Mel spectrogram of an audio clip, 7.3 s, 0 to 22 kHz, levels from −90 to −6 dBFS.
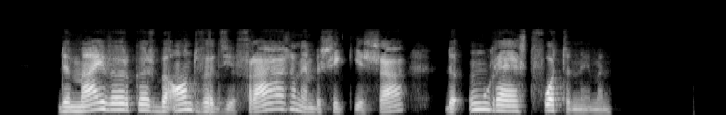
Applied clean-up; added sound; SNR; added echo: none; none; none; none.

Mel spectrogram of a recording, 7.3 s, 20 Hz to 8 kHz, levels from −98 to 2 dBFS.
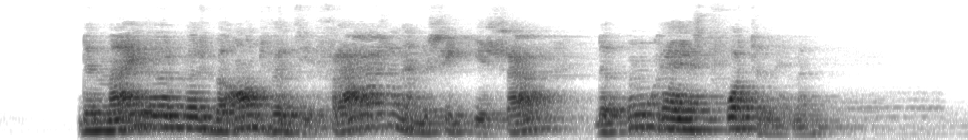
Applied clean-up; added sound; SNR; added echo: none; none; none; reverberation time 0.7 s.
